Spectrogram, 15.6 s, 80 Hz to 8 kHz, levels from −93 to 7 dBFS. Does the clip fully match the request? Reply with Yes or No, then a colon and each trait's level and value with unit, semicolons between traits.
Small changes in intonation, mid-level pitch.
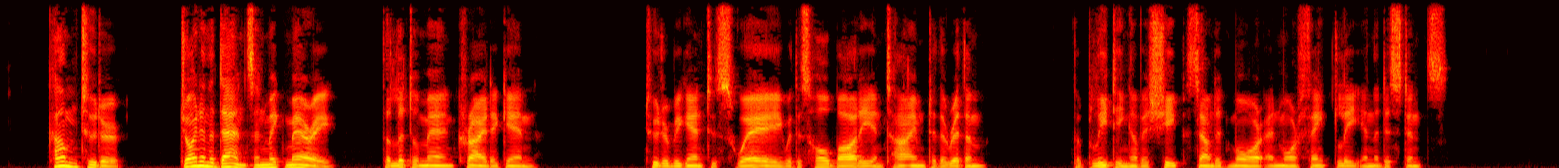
No: narrow, 2.1 semitones; low, 105 Hz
